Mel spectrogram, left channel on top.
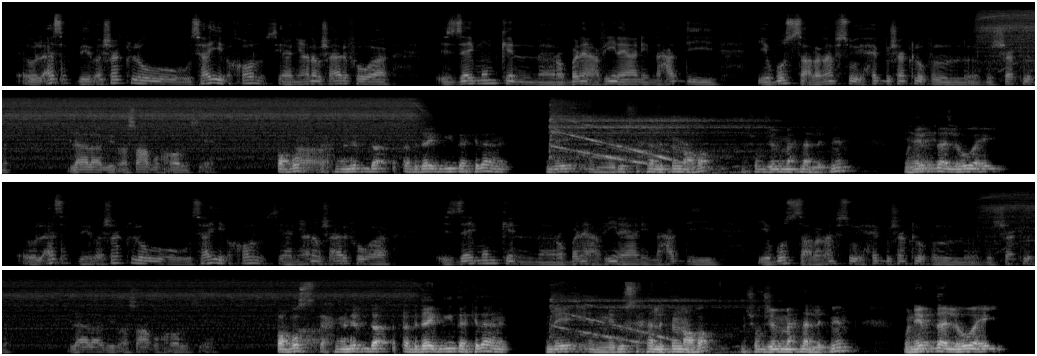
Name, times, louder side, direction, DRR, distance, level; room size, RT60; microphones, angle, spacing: voice 1, 0.1-12.5 13.2-13.6 19.4-19.7, left 4 dB, 50° left, 0.6 m, -43 dB
sound 1, 9.7-14.7 15.8-18.7, left 5 dB, 75° left, 0.9 m, -43 dB
voice 2, 13.1-15.4 15.8-18.9 19.4-20.4, right 7 dB, 70° right, 0.3 m, -30 dB
3.7 x 2.7 x 3.5 m
head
